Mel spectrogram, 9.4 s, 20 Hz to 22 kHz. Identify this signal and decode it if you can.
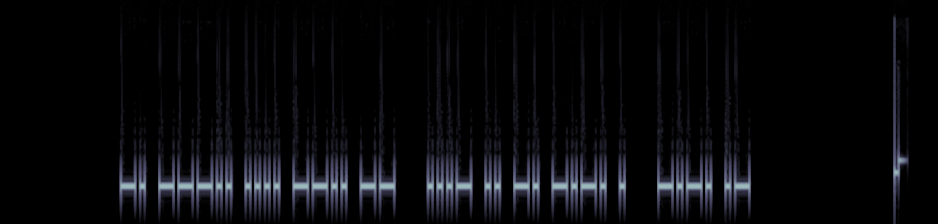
Morse code, heard as a keyed tone, about 25 wpm, 700 Hz. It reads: N8HZM VINCE CA
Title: K1USN SST QSO Practice - 25wpm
